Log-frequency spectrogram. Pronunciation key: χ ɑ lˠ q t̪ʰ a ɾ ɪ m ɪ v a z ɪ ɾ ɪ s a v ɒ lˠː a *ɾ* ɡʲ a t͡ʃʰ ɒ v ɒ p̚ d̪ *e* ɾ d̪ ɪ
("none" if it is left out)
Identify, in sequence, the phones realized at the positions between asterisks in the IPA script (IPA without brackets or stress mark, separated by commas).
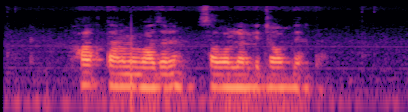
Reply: ɾ, e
